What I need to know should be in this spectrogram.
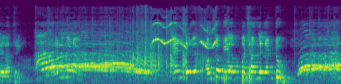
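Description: An older man sings loudly through a microphone.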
